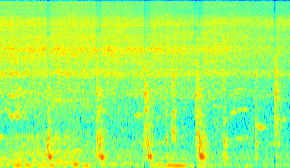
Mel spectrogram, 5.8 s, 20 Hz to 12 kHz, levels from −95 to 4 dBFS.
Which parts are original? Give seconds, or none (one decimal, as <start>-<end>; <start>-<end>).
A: 0.0-5.8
